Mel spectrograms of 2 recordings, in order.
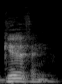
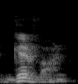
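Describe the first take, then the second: First: It is said with the local Scottish pronunciation. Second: It is said with an Afrikaans-style pronunciation. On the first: This is how the name is properly pronounced. The speaker calls it right. "apparently you pronounce it Girvan" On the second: This is how an Afrikaans speaker would naturally say it. The speaker calls it wrong. "Being Afrikaans here in South Africa, I would tend to say Girvan"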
